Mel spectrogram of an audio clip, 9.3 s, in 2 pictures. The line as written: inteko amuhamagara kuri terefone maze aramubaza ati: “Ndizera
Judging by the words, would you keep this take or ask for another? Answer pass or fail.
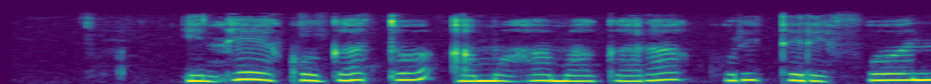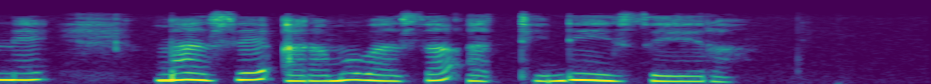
fail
